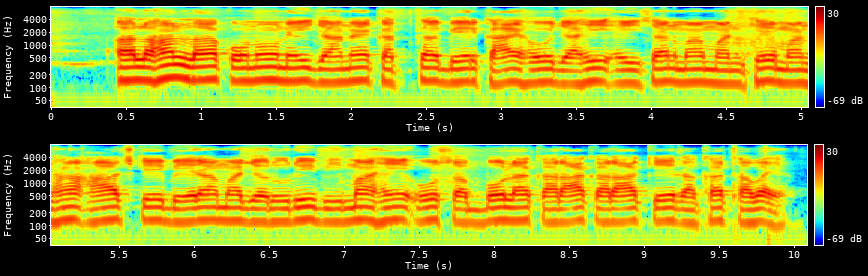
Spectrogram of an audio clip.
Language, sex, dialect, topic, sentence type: Chhattisgarhi, male, Western/Budati/Khatahi, banking, statement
